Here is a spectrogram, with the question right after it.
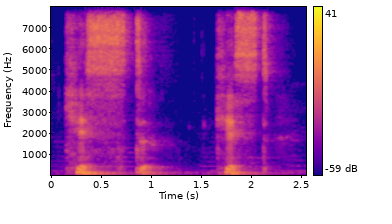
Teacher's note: When we hear a kiss, there's no vibration. It's it's voiceless. There's no voice like the D words. · It's ed, but it has the T sound.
